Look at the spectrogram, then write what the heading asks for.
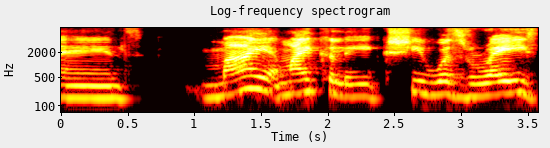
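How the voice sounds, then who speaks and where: Speaking at a very slow pace, a woman with a Portuguese accent uses a fairly low pitch and ordinary pitch variation. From Portugal. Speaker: podcast host. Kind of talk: casual interview chat. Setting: live video stream. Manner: halting.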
